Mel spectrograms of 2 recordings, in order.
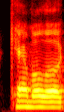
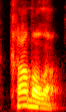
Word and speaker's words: Kamala: of people bashed me camela Kamala Cela I don't know anyway I finally got it it's Kama it's like the like the Kama you know Kamala okay so but did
